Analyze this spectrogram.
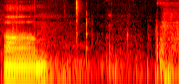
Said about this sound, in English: Like actively, like, chew it. Like, chew it in like your molar area.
